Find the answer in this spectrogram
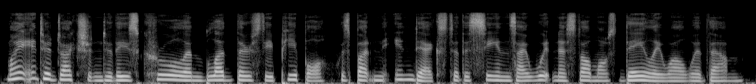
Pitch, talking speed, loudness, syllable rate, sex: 190 Hz, 175 wpm, -20 LUFS, 4.9 syllables/s, female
